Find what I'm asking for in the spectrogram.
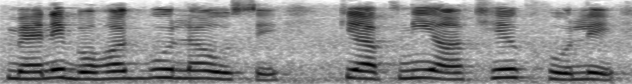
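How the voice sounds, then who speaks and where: A woman's voice: sits high, fairly even intonation, measured pace, slight background noise. A woman reading a storybook, voicing a young woman who sobs and pleads in wild grief. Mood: grief-stricken. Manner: sobbing, pleading, breathless. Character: young woman grieving wildly, delirious.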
